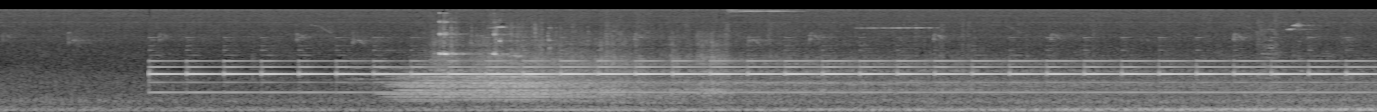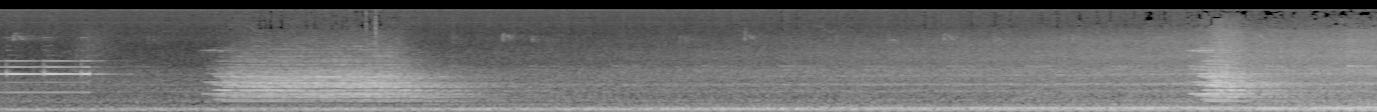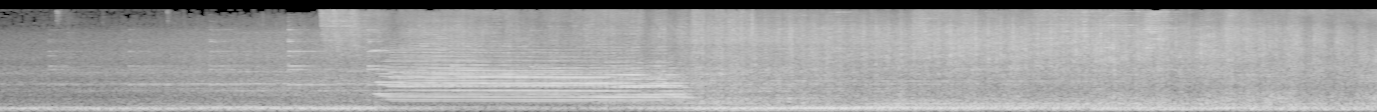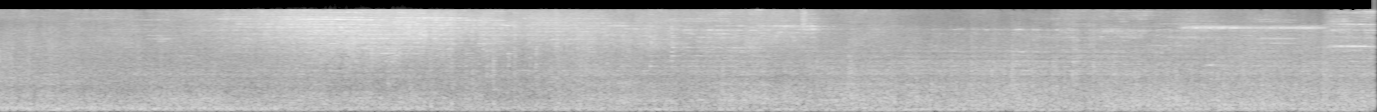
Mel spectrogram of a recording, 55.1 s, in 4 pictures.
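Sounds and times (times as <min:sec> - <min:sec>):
locomotive air horn blasts: 0:03.9 - 0:05.9, 0:15.8 - 0:18.7, 0:25.7 - 0:26.8, 0:30.7 - 0:34.8
train wheel clatter: 0:04.4 - 0:07.9, 0:33.8 - 0:55.0
high wheel squeal: 0:43.6 - 0:49.6, 0:52.6 - 0:55.0.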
